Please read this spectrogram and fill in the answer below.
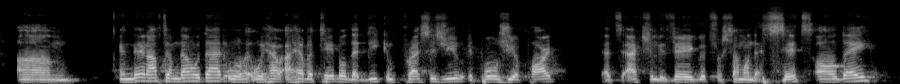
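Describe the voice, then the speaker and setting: A fairly quick delivery in a non-native accent, with ordinary pitch variation and a dry, close sound with no echo. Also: man, medium pitch for a man. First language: not English. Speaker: chiropractor. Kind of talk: informal presentation to a live audience. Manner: animated.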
